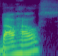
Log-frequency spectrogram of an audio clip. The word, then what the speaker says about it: Bauhaus: Is it pronounced Bauhaus? – Yes.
